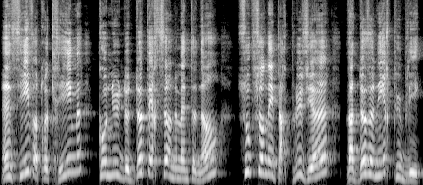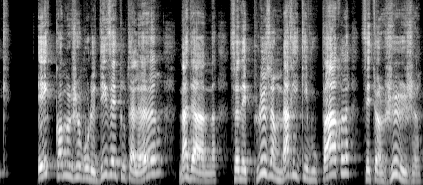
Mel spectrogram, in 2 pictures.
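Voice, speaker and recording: A man's voice: high voice, unhurried, heavily acted. Brief: icy accusing magistrate husband, varied delivery, read by a man. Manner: calm, cutting, accusing. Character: cold stern magistrate husband.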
